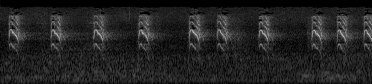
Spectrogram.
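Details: Feral rose-ringed parakeets at Soja Shrine in Maebashi, Japan, giving harsh, high, downward-slurred squawks repeated about every half second, over steady low background rumble.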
